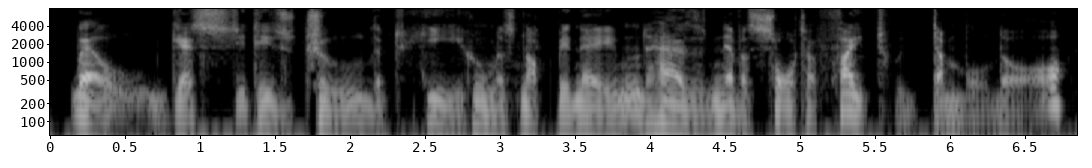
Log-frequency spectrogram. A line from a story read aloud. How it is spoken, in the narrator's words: he muttered grudgingly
